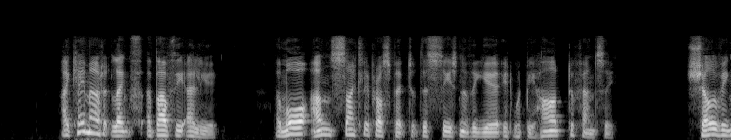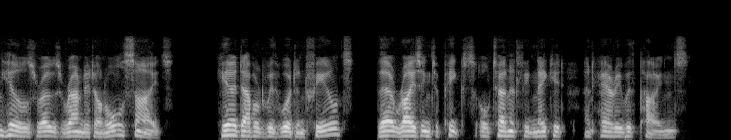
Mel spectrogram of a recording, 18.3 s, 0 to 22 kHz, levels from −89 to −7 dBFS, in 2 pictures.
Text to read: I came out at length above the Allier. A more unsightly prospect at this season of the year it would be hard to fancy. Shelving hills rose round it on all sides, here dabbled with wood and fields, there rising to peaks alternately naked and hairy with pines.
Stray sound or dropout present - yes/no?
no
